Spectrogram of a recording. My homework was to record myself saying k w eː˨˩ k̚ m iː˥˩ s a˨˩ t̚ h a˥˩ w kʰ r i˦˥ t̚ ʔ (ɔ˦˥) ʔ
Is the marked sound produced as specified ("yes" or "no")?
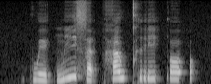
yes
